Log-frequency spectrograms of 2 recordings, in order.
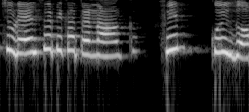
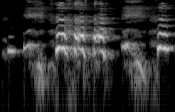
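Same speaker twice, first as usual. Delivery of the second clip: soft higher giggle; giggling at the groom's brother; laugh; 5 semitones higher, 5 dB quieter than usual. Acted. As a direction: giggle lightly at his shock. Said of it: "आप इतना हंस क्यों रहे हो".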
